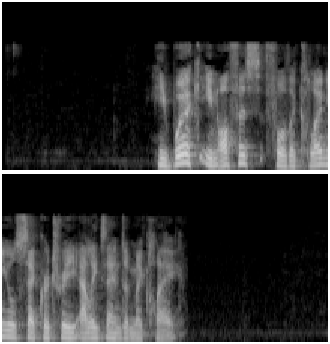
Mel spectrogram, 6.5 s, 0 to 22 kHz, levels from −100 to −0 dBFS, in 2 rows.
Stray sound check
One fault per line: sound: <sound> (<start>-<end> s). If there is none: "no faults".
no faults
